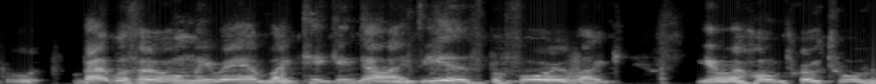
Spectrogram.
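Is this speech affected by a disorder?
Yes: cerebral palsy; from birth.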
